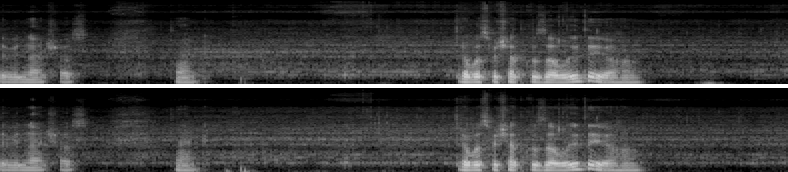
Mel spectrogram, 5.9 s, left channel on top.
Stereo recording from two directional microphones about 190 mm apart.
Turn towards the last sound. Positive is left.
turn(degrees=-5)  # may be behind; listen again after turning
